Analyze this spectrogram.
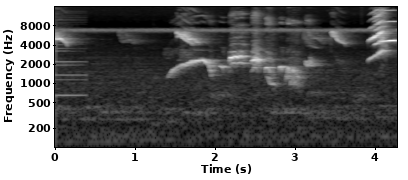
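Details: Oriental magpie-robin, wild-caught, heard in sound used to stimulate singing: after a brief high note and a quiet gap, a rising whistle leads into scratchy, tumbling mixed notes and ends with high sharp chirps.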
